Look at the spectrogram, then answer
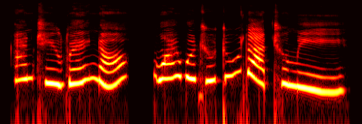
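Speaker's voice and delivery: very high, put-on, squeaky, childlike pouting voice. Narrator addresses her aunt in a put-on high-pitched voice. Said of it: "I put on a high-pitched voice".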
